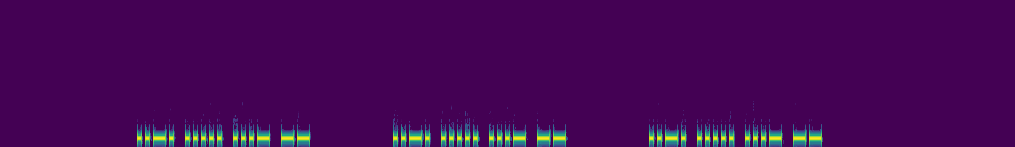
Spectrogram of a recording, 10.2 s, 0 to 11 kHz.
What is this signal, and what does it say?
Morse code, heard as a keyed tone, about 30 wpm, 700 Hz. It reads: F5VM F5VM F5VM
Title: DXCC-100 Call Signs - 4 Characters - Repeated 3x - 30wpm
